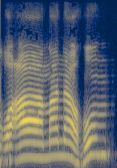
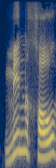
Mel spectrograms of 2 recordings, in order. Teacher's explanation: ওয়ামানাহুম এখানে তো মিম সাকিন গুণনা হবে কিন্তু মিন খৌফ এখানে গুণনা হবে না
